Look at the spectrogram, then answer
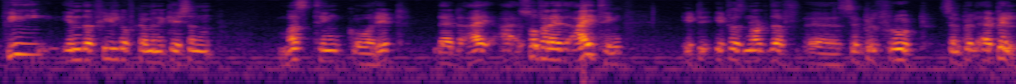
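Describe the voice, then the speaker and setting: Fairly high in pitch with ordinary pitch variation, a man talks at a fairly slow pace over noticeable background noise. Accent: Indian. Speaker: professor. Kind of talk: panel discussion. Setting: studio.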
